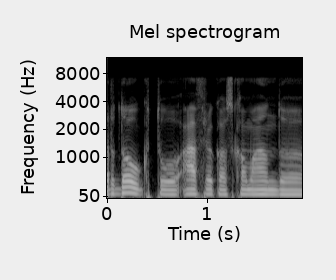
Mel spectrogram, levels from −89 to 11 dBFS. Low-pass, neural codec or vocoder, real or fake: 7.2 kHz; none; real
